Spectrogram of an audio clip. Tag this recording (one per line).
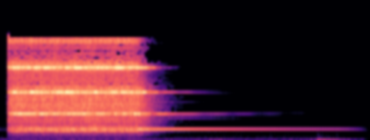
ring
door
metallic
bell
rings
ringing
doorbell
